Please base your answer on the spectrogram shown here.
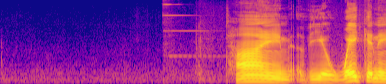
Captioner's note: timer dings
